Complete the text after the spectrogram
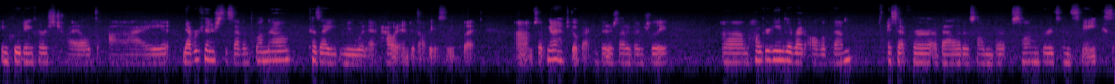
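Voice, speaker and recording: Through noticeable background noise, a woman with an American accent talks very fast at a fairly low pitch in a monotone, flat intonation. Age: 20s. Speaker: vlogger. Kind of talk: casual Q&A monologue. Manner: casual, hesitant with fillers.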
